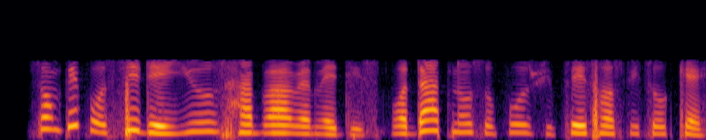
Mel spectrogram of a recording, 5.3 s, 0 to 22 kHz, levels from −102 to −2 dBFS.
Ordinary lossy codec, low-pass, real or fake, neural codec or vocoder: none; 3.6 kHz; real; none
